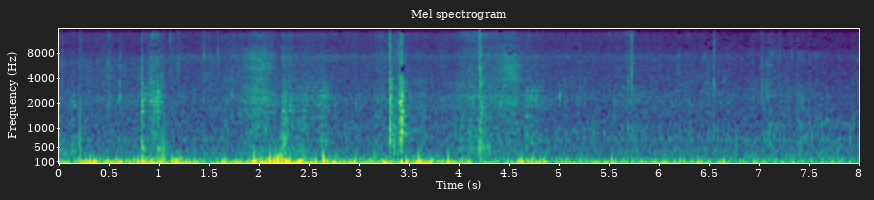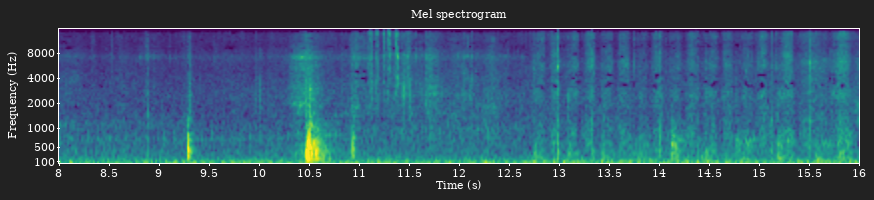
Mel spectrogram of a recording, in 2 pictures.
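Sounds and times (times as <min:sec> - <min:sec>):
knife cutting on wooden block: 0:12.8 - 0:16.0.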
